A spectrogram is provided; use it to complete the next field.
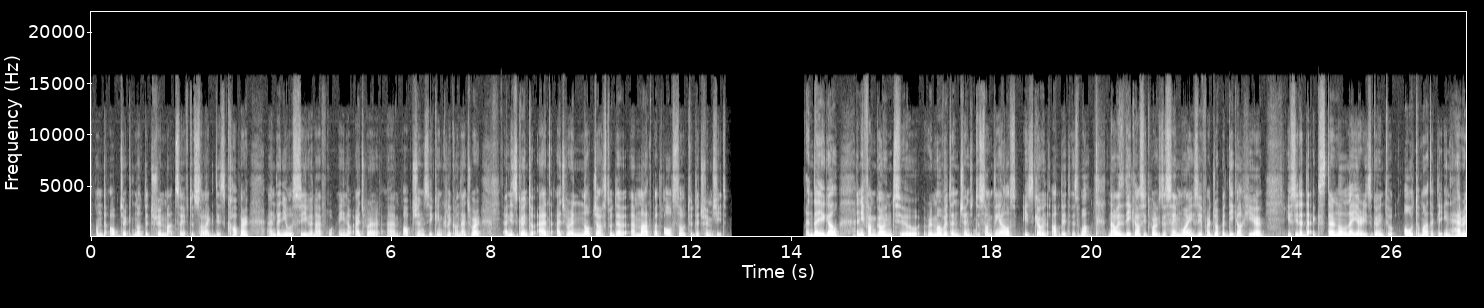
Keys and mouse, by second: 2.5 click, 5.3 shift+middle click, 5.9 shift+middle click, 13.3 shift+middle drag, 13.7 middle click, 14.3 shift+middle drag, 15.0 middle click, 15.7 shift+middle click, 19.4 middle drag, 19.8 shift+click, 20.4 click, 20.7 shift+click, 21.1 d, 24.2 shift+click.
